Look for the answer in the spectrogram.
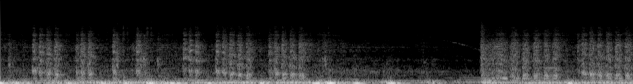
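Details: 2007 Ford Mustang Shelby GT-H, intermittent hard start, usually on cold mornings or nights, cause unknown. Starter churns in slow, even pulses about four seconds, pauses, then cranks again without a clean catch: hard start, extended cranking.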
